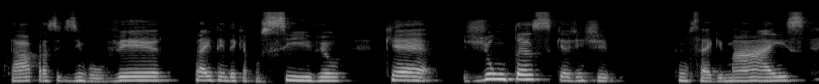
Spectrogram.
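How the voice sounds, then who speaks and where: A Brazilian woman hosting an online women's group meeting over a video call, upbeat and encouraging, often checking in with the audience. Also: lowish voice. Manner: upbeat, warm-sounding through her words, drops in frequent "tá bom?" check-ins. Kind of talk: lively welcoming online meeting talk.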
